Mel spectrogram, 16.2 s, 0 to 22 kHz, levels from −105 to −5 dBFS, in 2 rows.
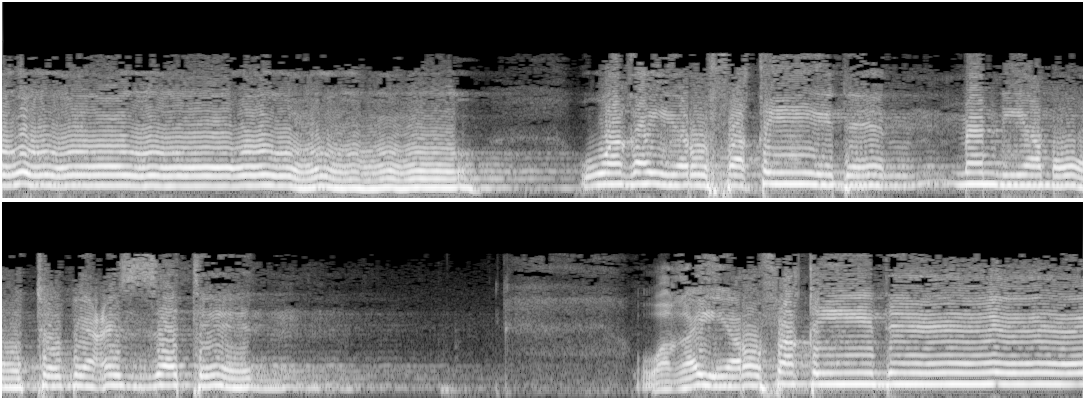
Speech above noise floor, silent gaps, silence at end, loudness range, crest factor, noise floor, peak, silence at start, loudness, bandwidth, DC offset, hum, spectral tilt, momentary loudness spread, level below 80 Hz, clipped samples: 33 dB; none; 0 s; 8 LU; 10 dB; -45 dBFS; -2 dBFS; 0 s; -12 LUFS; 8.6 kHz; under 0.1%; none; -7.5 dB/octave; 10 LU; -40 dBFS; under 0.1%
